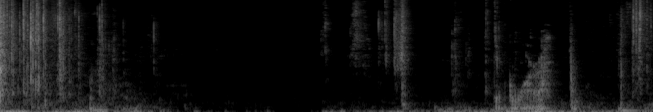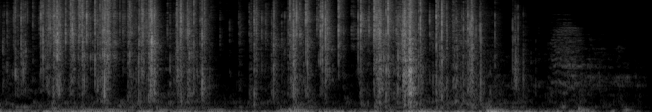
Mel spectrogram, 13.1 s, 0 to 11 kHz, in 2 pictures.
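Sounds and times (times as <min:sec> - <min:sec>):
foil wrappers crinkling and tearing: 0:00.0 - 0:01.3, 0:06.3 - 0:12.0.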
